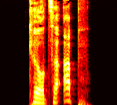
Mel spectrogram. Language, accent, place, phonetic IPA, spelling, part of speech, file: German, Germany, Berlin, [ˌkʏʁt͡sə ˈap], kürze ab, verb, De-kürze ab.ogg
- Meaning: inflection of abkürzen: 1. first-person singular present 2. first/third-person singular subjunctive I 3. singular imperative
